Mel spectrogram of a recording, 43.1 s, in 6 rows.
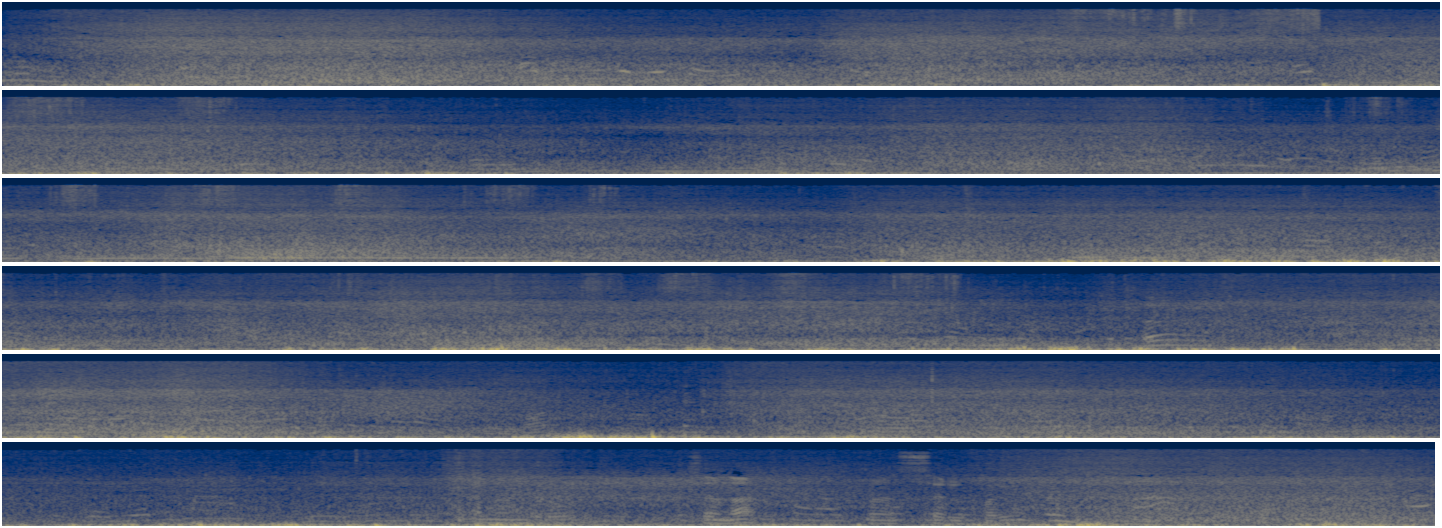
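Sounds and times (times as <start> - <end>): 
surf on the beach in Barcelona: 0.0 - 43.1
voices talking: 0.0 - 43.1
wind on the beach in Barcelona: 0.0 - 43.1.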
